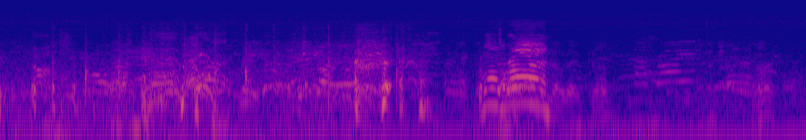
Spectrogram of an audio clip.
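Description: A crowd of spectators shouts and calls out nearby.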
